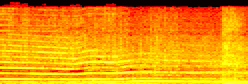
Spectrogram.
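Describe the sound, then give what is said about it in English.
Fire truck sirens wail on a city street in Manhattan, New York. The loud, continuous, high-pitched tone climbs slowly and fills the whole clip without a break, with road traffic blended underneath. “You can hear the sirens behind me. There's a fire truck.”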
